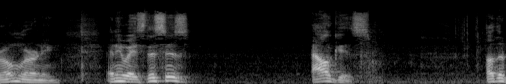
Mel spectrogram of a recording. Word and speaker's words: Algiz: Anyways, this is ALGIZ. Other pronunciations, ALGIZ, ALGIZ.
